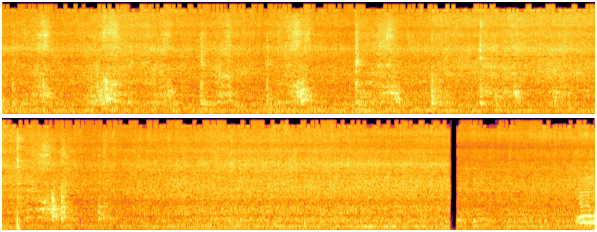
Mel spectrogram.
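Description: Masala with tomato stirred and frying in a pan, a steady close sizzle with repeated scraping stirs throughout, no voices.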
